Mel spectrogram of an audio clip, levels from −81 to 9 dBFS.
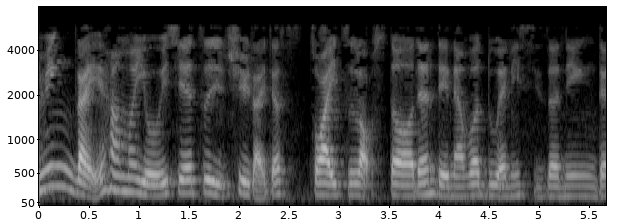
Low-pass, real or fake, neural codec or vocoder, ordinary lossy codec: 7.2 kHz; real; none; MP3, 24 kbps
